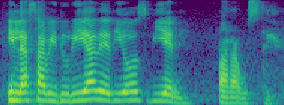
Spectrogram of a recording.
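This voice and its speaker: A middle-aged woman from Central America giving a sermon that mixes a personal hospital story with scripture, telling it with animated, rising emphasis. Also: medium pitch, normal speed. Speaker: preacher.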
